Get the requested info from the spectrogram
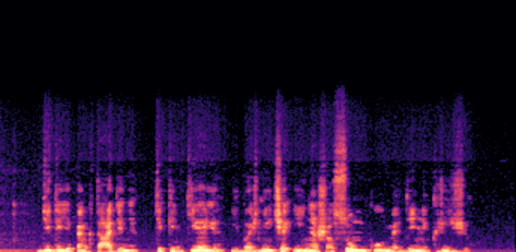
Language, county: Lithuanian, Kaunas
